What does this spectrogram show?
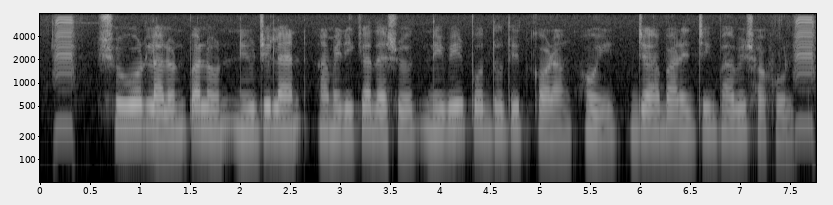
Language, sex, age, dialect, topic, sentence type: Bengali, female, 25-30, Rajbangshi, agriculture, statement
